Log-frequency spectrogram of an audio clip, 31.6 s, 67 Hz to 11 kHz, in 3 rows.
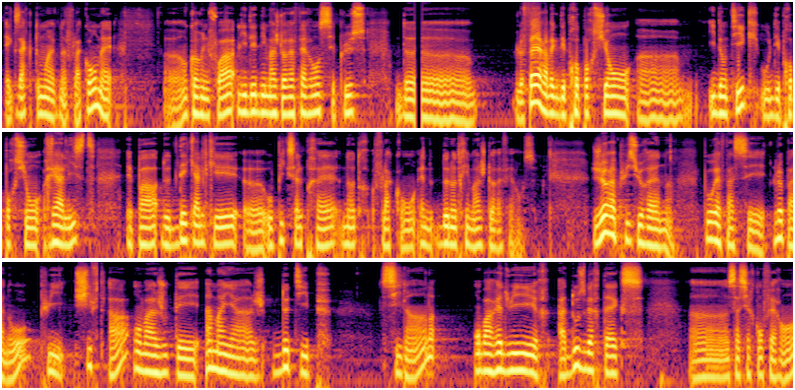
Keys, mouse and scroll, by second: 0.0 scroll down 1, 0.2-1.0 scroll down 8, 1.2 scroll up 1, 1.7 shift+middle click, 2.3-2.7 scroll up 2, 3.1 scroll down 1, 3.6 shift+middle click, 19.3 n, 19.9-20.7 scroll down 1, 20.7 shift+middle click, 22.1 shift+a, 27.5 click.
